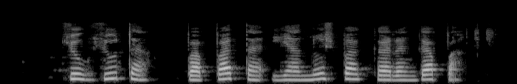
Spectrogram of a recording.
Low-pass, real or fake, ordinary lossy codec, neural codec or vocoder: 7.2 kHz; real; AAC, 32 kbps; none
